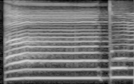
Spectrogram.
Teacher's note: Cara bacanya nun disamarkan ke ta disertai dengung. Dengungnya sedikit. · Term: ikhfa hakiki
